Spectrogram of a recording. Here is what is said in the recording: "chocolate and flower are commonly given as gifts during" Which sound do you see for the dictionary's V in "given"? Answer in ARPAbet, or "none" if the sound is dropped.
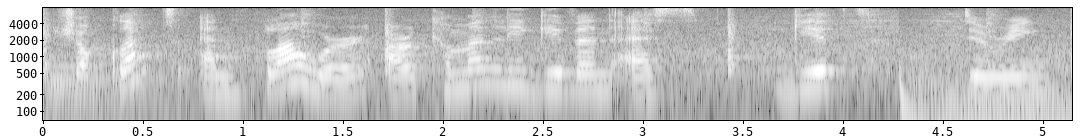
V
